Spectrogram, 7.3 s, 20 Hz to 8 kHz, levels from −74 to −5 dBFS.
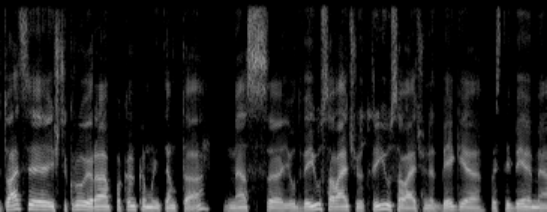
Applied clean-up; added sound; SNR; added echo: neural mask model Resemble Enhance denoiser.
